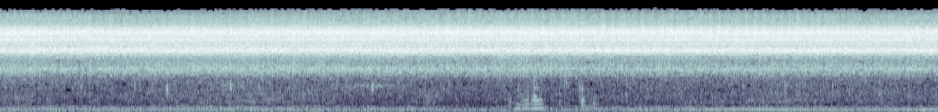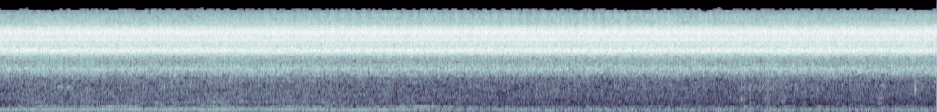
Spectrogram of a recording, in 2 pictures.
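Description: Steady insect chorus, a continuous high-pitched buzz that doesn't change.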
